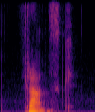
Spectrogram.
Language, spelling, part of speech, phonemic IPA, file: Swedish, fransk, adjective, /fransk/, Sv-fransk.ogg
- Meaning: French (of or pertaining to France or the French language)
